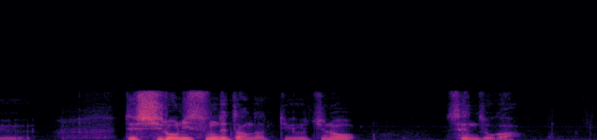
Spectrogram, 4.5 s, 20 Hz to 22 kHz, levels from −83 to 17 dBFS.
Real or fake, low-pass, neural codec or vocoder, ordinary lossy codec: real; none; none; none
